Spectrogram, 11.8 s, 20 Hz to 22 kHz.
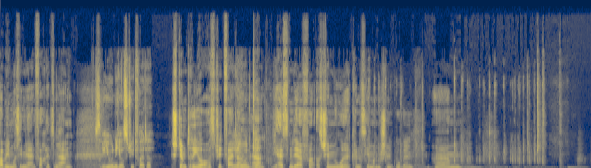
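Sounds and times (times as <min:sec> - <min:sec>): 
speech: 0:00.0 - 0:09.5
typing on a computer keyboard: 0:07.1 - 0:11.6.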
